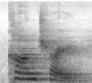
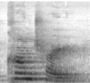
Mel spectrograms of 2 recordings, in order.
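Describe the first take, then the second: The two takes are said the same way.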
